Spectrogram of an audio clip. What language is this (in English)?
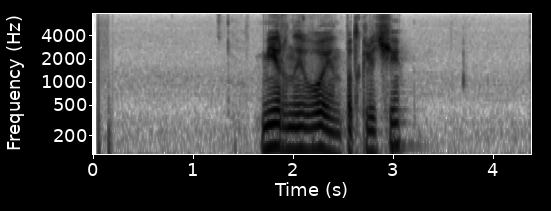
Russian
